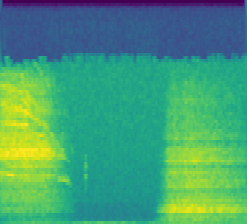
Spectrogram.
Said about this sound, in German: Und einatmen, tief einatmen. Und aus. Und ein.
